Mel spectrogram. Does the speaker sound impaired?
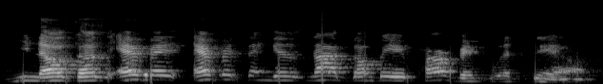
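Yes: aphasia after stroke; aphasia after three strokes, onset as young man, wheelchair user; talks a little different, listeners must work to understand.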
